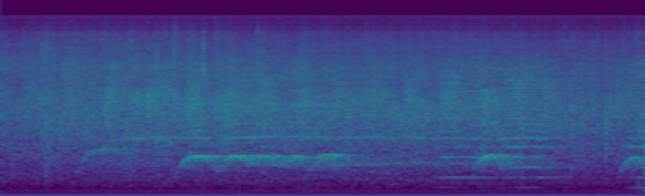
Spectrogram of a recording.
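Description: Congregation applauding, with a few held musical notes sounding over the clapping.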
